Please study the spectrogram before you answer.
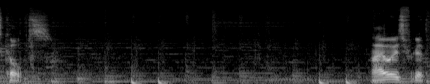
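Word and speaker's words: Copse: we're heading to huntsman's Cops copes I never remember the pronunciation people have told me before I think it's copes I always forget the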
